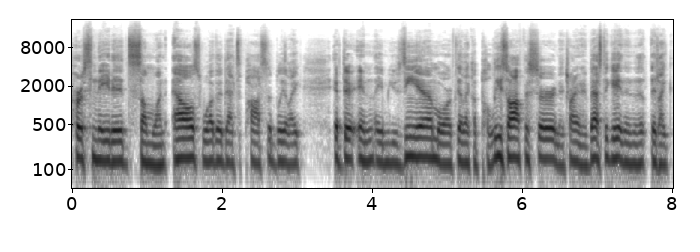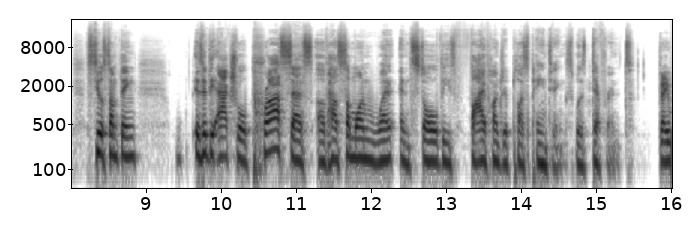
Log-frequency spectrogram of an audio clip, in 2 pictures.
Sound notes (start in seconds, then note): none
